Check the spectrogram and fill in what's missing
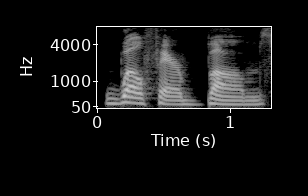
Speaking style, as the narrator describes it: Ray snorted

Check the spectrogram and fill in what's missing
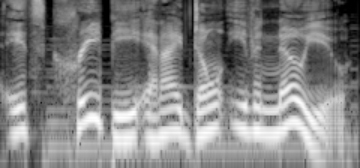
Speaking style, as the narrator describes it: the merchant yelled

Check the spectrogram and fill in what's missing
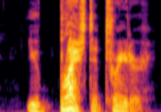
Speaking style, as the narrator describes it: hissed McGinty through his closed teeth

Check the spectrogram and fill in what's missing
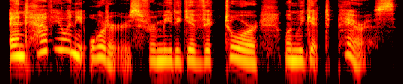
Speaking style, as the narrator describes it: said Alfred

